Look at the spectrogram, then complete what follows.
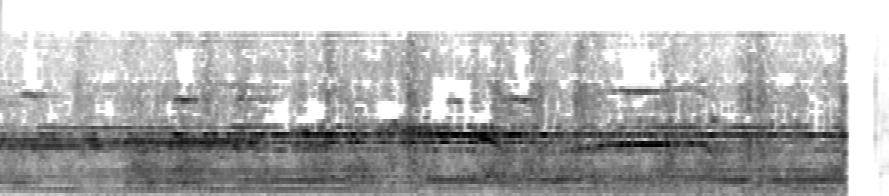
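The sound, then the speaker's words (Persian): Car horns honk loudly and without pause at a street gathering in front of Shariati metro station, where people are chanting slogans. Several horns overlap into a steady blaring chorus over a dense wash of street noise, before cutting off abruptly near the end. “اینایی که بوق میزنن نمیذارن که صدای مردم هم شنیده بشه، واسه عروسی ننت هی بوق میزنی دیوز.”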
